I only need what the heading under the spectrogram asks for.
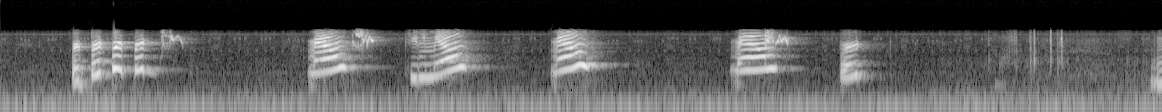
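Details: Pet male Quaker parrot in a small room, acting silly and shy, repeating short harmonic word-like bursts in clusters, rising and falling, separated by brief pauses, as though saying bird.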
